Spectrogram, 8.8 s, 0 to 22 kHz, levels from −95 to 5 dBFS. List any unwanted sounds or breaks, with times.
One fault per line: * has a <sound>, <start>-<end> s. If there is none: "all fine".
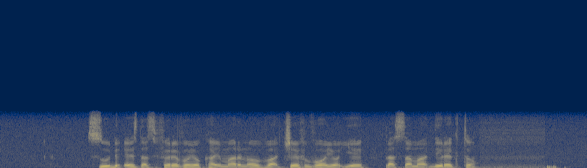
all fine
